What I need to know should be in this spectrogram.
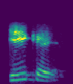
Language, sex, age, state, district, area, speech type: Punjabi, male, 45-60, Punjab, Shaheed Bhagat Singh Nagar, urban, conversation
